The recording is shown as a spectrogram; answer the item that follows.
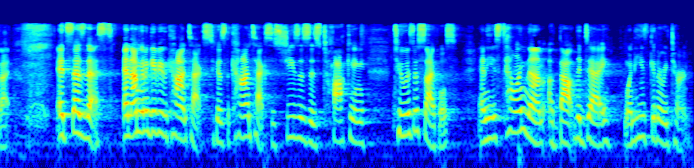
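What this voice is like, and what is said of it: Slightly raspy voice. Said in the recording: “I don't feel very good. ... My voice is a little raspy,”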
